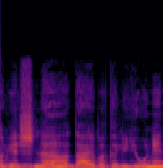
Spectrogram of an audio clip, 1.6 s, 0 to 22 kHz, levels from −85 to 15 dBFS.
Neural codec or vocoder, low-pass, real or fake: autoencoder, 48 kHz, 32 numbers a frame, DAC-VAE, trained on Japanese speech; 14.4 kHz; fake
